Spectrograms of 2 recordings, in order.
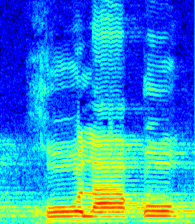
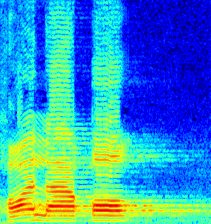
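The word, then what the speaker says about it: خلق: bacanya khaqo nah kira-kira baca khalaqo gimana baca khalaqo maju mundur enggak bibirnya kholaqo ya enggak harusnya apa ini fathah semua khalaqo dan lain-lain ini kembali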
